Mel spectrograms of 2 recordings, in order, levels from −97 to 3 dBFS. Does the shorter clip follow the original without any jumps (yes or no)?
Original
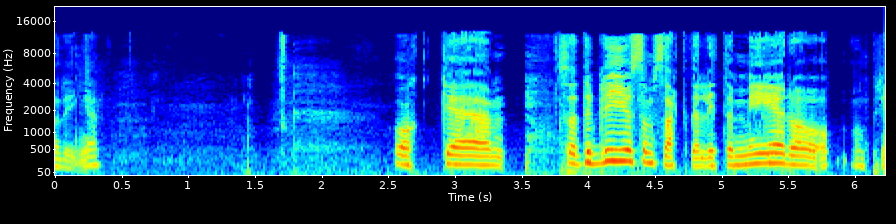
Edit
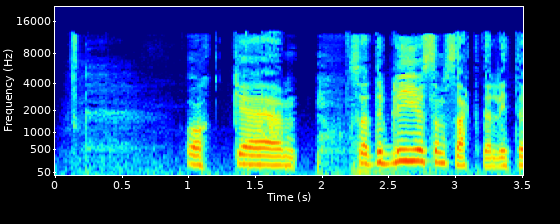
yes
